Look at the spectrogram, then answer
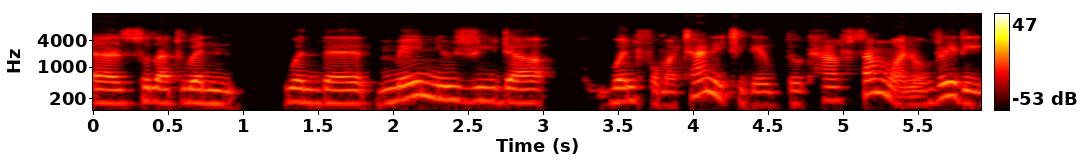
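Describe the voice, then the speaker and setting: With an East African accent, a woman speaks at a moderate pace in a fairly low pitch with ordinary pitch variation. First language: Swahili. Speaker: news presenter. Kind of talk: podcast interview.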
